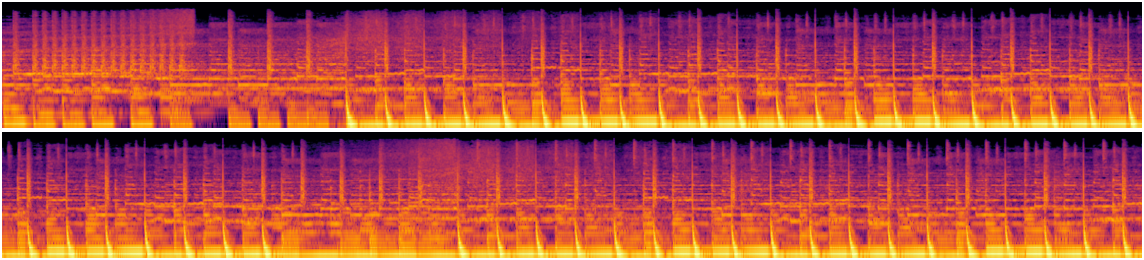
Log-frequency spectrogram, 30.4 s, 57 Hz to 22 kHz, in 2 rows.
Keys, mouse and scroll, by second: 0.7 shift+a, 4.8 Tab, 5.2-6.0 scroll up 2, 6.0-7.5 shift+middle drag, 7.5 click, 8.7 e, 12.8 click, 15.8 e, 19.1 click, 23.7 click, 24.7 alt+click, 25.8 f, 26.3 middle click, 27.2 Tab, 27.7 middle click, 28.1-28.9 scroll up 2, 30.3-30.4 drag.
